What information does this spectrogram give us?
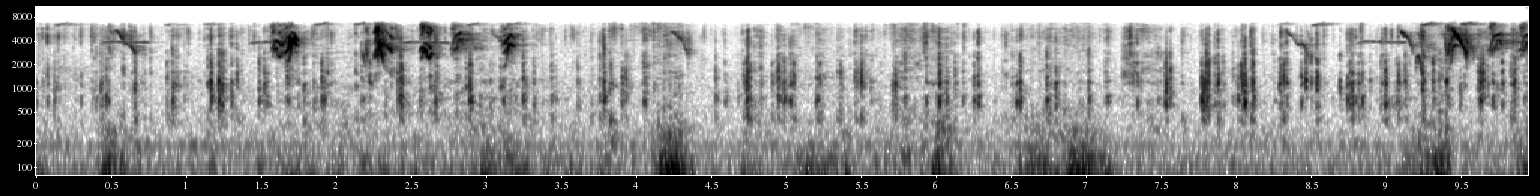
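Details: Sparrows visiting a garden for breakfast on 19 March in light rain, feeding eagerly; short sharp chirps and squawks scattered through, some overlapping, with soft pattering and low thumps underneath.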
